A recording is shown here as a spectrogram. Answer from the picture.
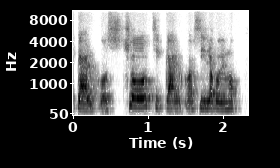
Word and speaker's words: Xochicalco: la equis nosotros no vamos solos y calcos xochicalco así la podemos pronunciar xochicalco está repleta de mexicanos y turistas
